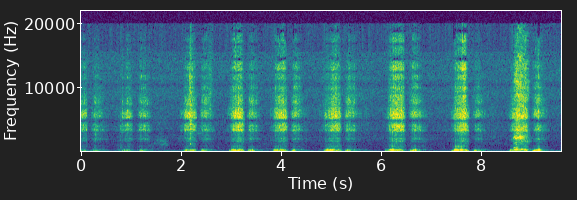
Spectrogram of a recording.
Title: Phoebe the Snoring Corgi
